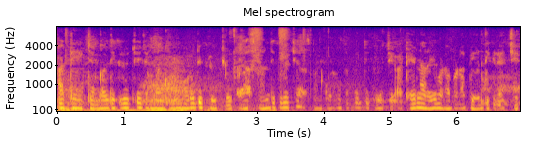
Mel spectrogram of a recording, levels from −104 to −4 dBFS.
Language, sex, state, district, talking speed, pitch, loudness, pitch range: Rajasthani, female, Rajasthan, Churu, 250 wpm, 150 Hz, -20 LUFS, 140-160 Hz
